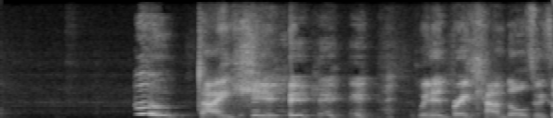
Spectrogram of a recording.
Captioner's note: laughs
